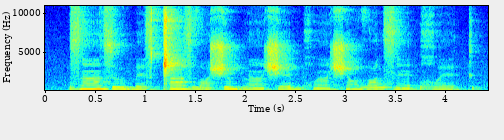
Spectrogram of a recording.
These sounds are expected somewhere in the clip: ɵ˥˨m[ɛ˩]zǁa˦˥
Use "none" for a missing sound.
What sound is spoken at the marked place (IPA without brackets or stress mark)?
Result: ɛ˩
